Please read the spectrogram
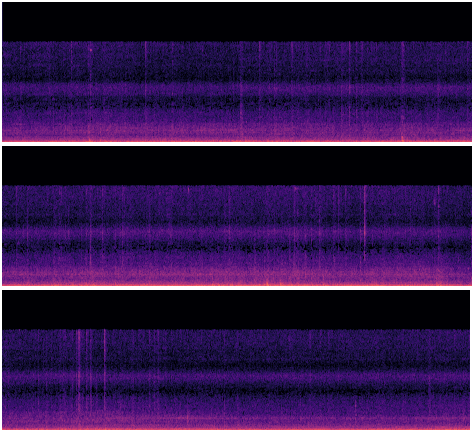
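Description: Car engine running under light load, heard from inside the cabin while the car drives slowly over a rough dirt track. The body and loose fittings rattle, with small knocks as the wheels go over the bumps.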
